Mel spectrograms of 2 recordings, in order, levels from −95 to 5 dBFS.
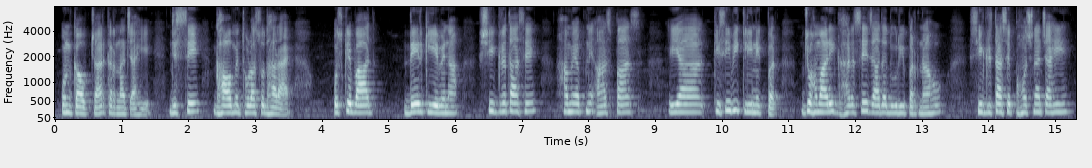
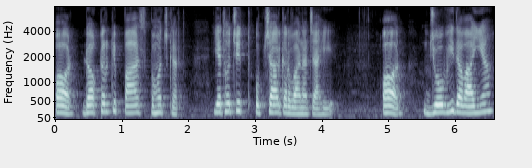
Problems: none marked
